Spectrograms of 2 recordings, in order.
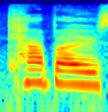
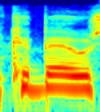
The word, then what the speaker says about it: Cabot: Now, I pronounce it Cabot Circus. Well, you pronounce it French for some reason. – I don't know why. As soon as I see that word, C-A-B-O-T, right, I want to say Cabot Circus.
